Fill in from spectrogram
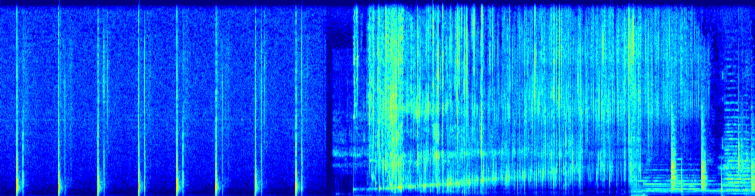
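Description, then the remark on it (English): A steady series of about eight sharp drip-like plops, evenly spaced, then a drink is poured into a cup, the gurgling pitch rising as it fills. “I guess I need another cup.”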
